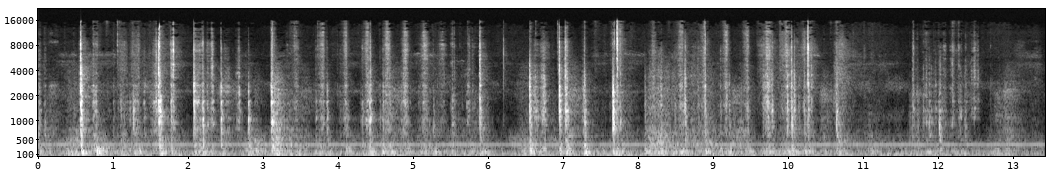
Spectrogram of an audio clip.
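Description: A hand screwdriver backing small screws out of the circuit board of an old Nutone intercom unit: irregular clicks and scrapes of the screwdriver tip turning in the screw heads, thinning out near the end.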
